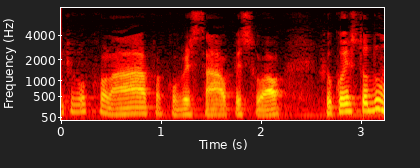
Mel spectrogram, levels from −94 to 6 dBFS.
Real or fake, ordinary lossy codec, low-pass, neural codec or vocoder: real; none; 7.2 kHz; none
